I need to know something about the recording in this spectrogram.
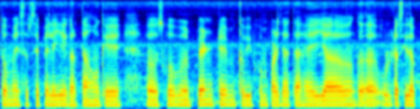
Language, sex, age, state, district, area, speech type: Urdu, male, 18-30, Uttar Pradesh, Lucknow, urban, spontaneous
